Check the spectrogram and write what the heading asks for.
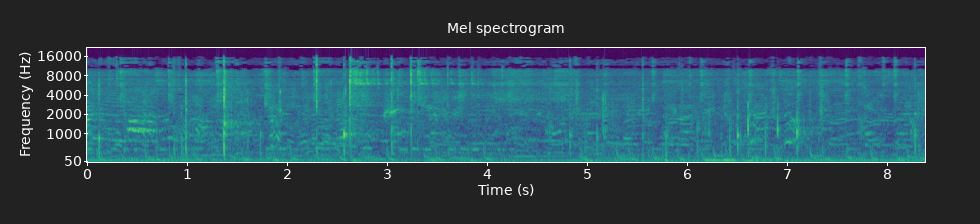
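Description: Pickleball paddles striking the plastic ball during a rally: several sharp pops a second or so apart, over background music and people's voices.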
